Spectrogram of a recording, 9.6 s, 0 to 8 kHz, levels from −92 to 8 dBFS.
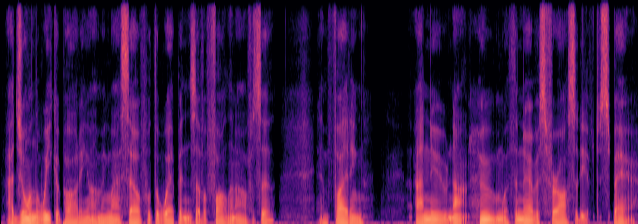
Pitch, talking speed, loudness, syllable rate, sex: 105 Hz, 165 wpm, -21 LUFS, 5.1 syllables/s, male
